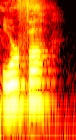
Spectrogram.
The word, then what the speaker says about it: Orpah: They married Moabite women, one named Orpah and the other named Ruth. Orpah might sound familiar. Sounds like Oprah Winfrey.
